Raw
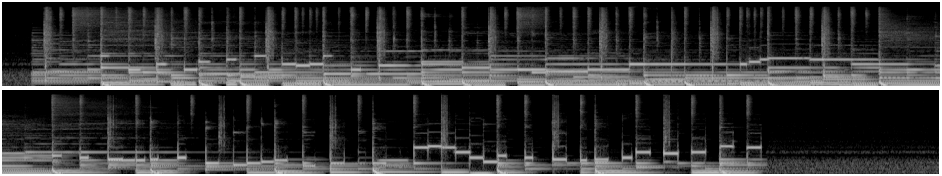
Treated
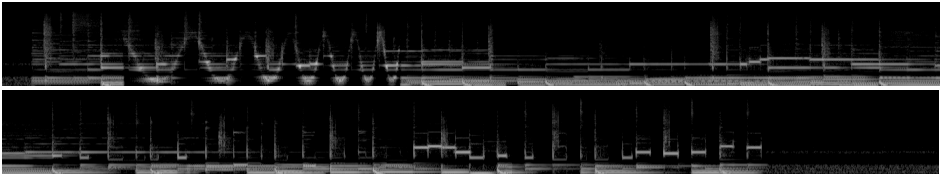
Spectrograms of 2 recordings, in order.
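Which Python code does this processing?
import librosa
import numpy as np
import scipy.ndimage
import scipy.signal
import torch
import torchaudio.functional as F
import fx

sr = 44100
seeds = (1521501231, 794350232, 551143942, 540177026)

y = fx.filter_lfo_highpass(x, sr, shape='sine', hz=fx.line((1.2, 1.1), (3.98, 4.6)), low_hz=290.0, high_hz=4400.0, q=5.1, at=(1.2, 3.98), fade=0.02)
y = fx.bandpass_q(y, sr, hz=170.0, q=0.53, at=(4.9, 7.06), fade=0.02)
y = fx.env_flatten(y, sr, amount_pct=50, at=(10.92, 14.48))
y = fx.env_lowpass_down(y, sr, base_hz=2500.0, full_db=-15.5)
y = scipy.signal.sosfilt(scipy.signal.cheby1(3, 1.0, [420.0, 850.0], 'bandstop', fs=sr, output='sos'), y)
y = fx.peak_eq(y, sr, hz=3600.0, db=-7.0, octaves=0.69)
y = y * 10.0 ** (-8.5 / 20.0)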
